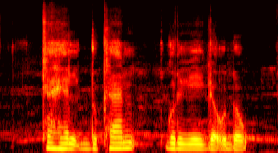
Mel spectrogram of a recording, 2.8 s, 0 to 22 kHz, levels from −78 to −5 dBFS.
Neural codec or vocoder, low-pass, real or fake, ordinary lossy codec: codec, 44.1 kHz, 7.8 kbps, Pupu-Codec; none; fake; none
